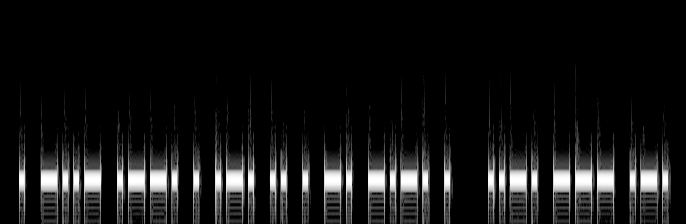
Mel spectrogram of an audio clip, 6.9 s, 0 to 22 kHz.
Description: Morse code, heard as a keyed tone, about 22 wpm, 700 Hz. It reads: EXPERIENCE FOR
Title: Sentences from Top 1000 Words - Review Part 4 - 22wpm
